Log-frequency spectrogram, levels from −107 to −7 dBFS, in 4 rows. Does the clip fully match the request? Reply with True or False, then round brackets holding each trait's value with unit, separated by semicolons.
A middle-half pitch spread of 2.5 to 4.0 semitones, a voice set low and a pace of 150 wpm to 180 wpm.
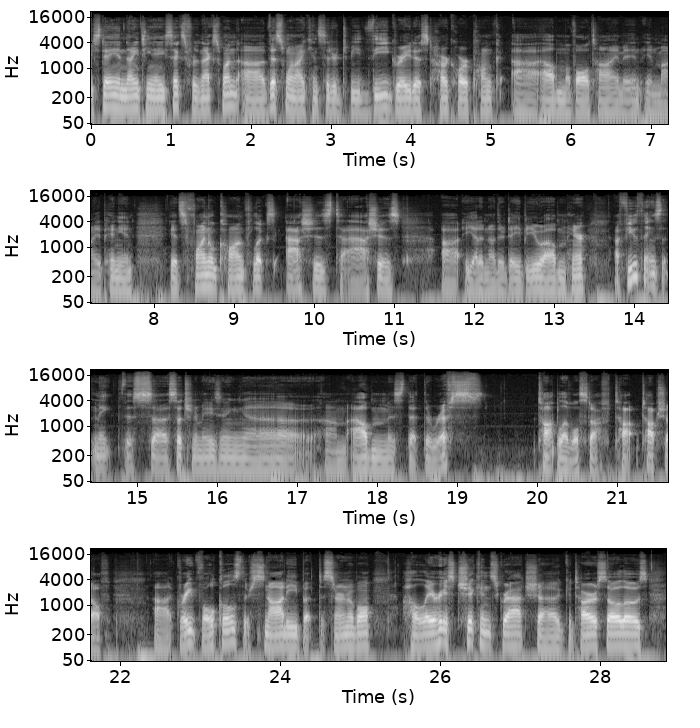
True (3.1 semitones; 95 Hz; 155 wpm)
